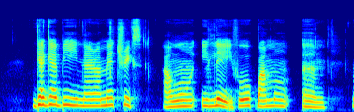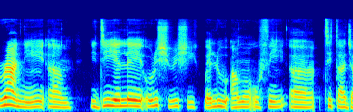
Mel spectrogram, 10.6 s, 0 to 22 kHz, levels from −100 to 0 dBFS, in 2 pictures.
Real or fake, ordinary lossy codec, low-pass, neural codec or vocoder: real; MP3, 96 kbps; 10.8 kHz; none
